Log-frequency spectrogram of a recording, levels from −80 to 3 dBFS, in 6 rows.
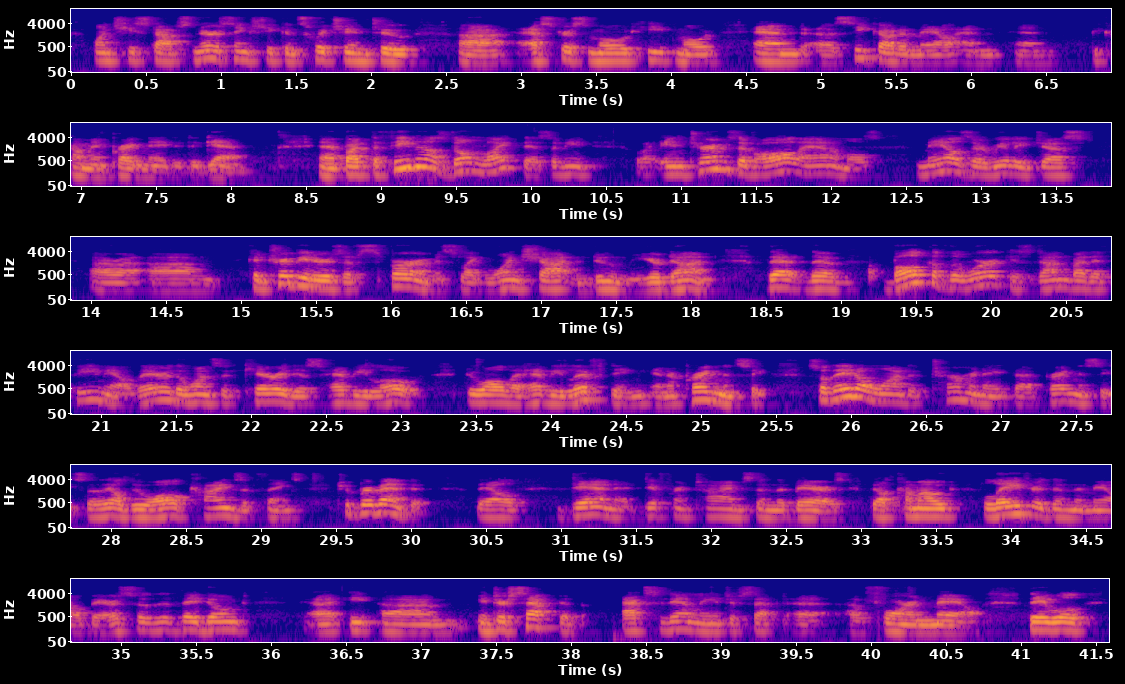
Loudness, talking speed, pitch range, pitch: -27 LUFS, 190 wpm, 125-155 Hz, 140 Hz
